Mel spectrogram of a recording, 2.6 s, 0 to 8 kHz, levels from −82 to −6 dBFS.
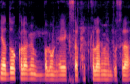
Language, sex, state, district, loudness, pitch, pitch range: Hindi, male, Chhattisgarh, Kabirdham, -19 LUFS, 120 Hz, 115-135 Hz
